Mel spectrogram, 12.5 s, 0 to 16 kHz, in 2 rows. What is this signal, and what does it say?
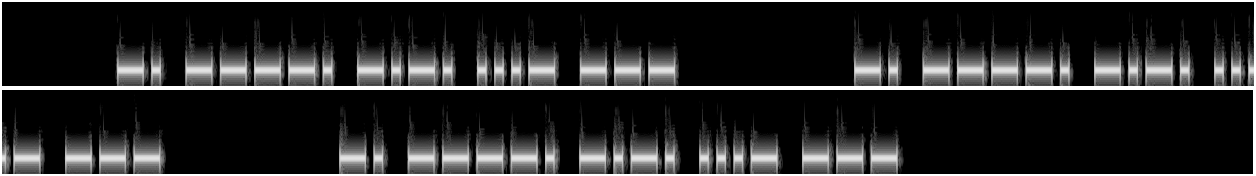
Morse code, heard as a keyed tone, about 28 wpm, 700 Hz. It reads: N9CVO N9CVO N9CVO
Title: USA Call Signs - 5 Characters - Repeated 3x - 28wpm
